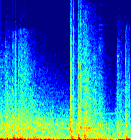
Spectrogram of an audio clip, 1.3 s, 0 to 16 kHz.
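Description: Shoulder-mounted machine gun firing in Fallout 4, a rapid dense burst of gunfire that cuts off briefly and resumes, loud and close with no voices.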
